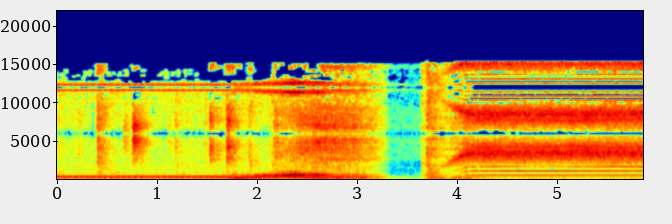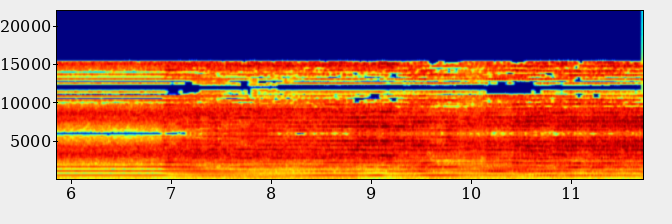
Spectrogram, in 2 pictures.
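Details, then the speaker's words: Table saw with an 8-tooth low-kick ripping blade ripping a 2x4 at 1-inch fence width: steady, even whir with a faint fast patter of individual teeth striking, a different whir than other blades; cutting cleanly. "You can almost hear the individual blades strike. And it also makes kind of a different whirring sound compared to my other blades."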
